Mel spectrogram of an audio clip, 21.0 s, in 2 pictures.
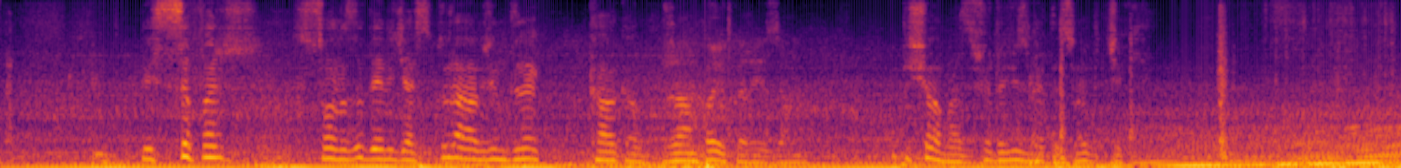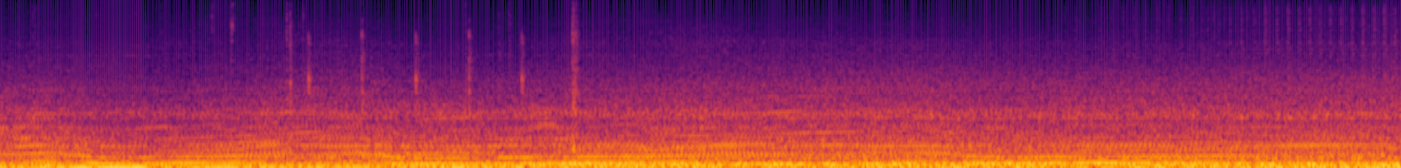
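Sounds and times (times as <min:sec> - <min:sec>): diesel engine accelerating: 0:00.0 - 0:21.0
road rumble: 0:00.0 - 0:21.0.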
